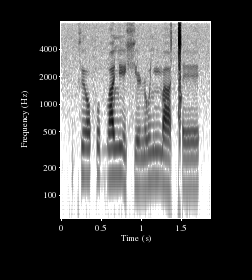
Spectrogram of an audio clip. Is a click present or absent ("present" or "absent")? present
